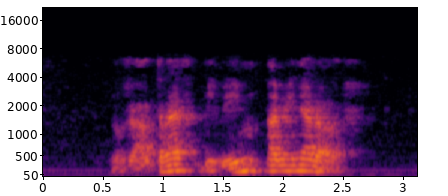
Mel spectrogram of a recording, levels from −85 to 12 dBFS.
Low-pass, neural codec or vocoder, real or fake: 7.2 kHz; none; real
